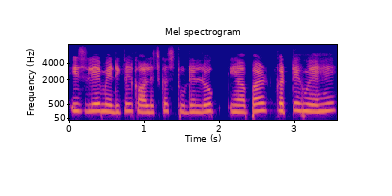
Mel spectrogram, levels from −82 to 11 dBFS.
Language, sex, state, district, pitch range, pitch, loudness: Hindi, female, Uttar Pradesh, Deoria, 230-260 Hz, 250 Hz, -21 LUFS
